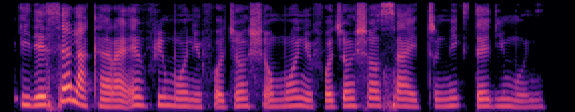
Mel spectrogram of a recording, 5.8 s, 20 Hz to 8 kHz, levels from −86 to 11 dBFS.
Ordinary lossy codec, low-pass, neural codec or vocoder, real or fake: none; 7.2 kHz; codec, 16 kHz, 4 kbps, FunCodec, trained on Chinese and English, 50 frames a second; fake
